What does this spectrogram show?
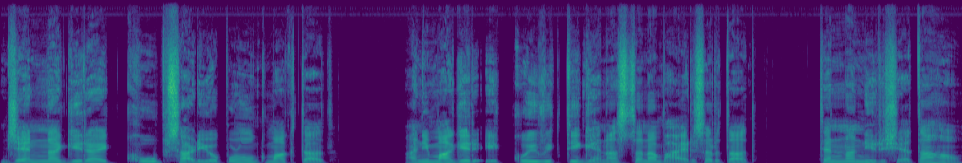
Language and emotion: Goan Konkani, sad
